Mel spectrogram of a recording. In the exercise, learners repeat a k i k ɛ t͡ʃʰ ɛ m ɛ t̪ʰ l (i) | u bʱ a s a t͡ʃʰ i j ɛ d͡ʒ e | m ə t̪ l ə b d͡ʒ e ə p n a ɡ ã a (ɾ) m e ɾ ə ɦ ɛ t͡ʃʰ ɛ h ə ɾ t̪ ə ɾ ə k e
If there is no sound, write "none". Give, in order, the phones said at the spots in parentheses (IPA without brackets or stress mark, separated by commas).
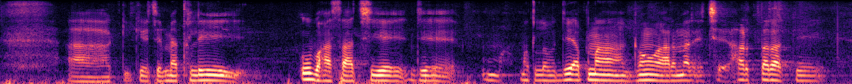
i, ɾ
